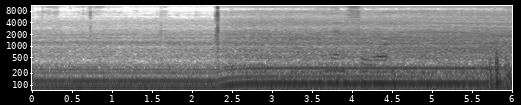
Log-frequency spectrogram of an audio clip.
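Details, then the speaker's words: 2015 Nissan Versa Note SV, A/C blower on speed three after insulation debris was cleaned out of the blower housing: steady even whir with no rattling or scraping, a little loud but much better than before. "Three. I guess that's how it's supposed to sound. It sounds a little loud to me, but it's a lot better than it was."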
